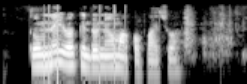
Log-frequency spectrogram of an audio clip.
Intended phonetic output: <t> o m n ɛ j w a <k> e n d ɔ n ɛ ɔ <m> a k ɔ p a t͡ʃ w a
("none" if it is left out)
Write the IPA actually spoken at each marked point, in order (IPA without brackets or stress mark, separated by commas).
t, k, m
